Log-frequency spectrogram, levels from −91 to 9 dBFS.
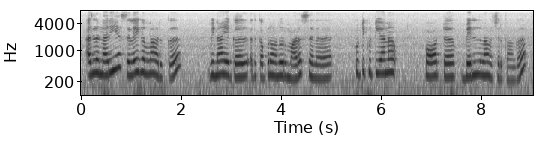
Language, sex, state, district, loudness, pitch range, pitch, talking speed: Tamil, female, Tamil Nadu, Chennai, -14 LUFS, 255-310 Hz, 280 Hz, 115 wpm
